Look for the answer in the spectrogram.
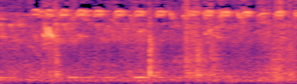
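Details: Albino red-eye cut-throat finches at an aviary give thin, high chirps in a quick, steady run, with one sharper chirp early on and soft clicks and rustling from other cage birds.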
